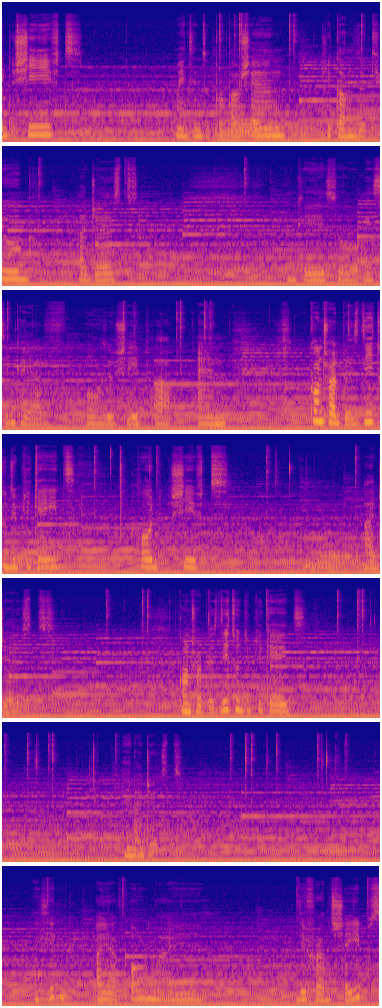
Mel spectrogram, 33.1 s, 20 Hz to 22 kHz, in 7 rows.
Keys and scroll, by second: 13.8 ctrl+d, 21.4 ctrl+d, 23.6 space, 27.0 space.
